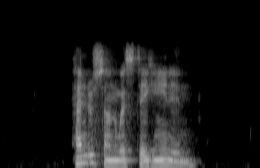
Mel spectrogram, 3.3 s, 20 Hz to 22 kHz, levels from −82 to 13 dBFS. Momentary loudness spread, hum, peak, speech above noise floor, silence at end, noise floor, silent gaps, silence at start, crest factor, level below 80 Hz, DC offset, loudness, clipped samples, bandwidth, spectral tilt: 8 LU; none; -6 dBFS; 56 dB; 0.8 s; -79 dBFS; none; 0.9 s; 20 dB; -62 dBFS; under 0.1%; -24 LUFS; under 0.1%; 7.6 kHz; -5 dB/octave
